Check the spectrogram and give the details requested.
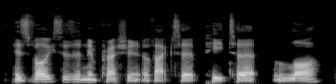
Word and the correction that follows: Lorre: That's how it's pronounced. Peter Lorre.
